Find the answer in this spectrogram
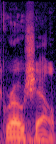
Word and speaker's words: Groeschel: So Groeschel. And so the host asked me, like, how do you pronounce your last name? And I'm like, it's easy, it's 2 words, Groeschel.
